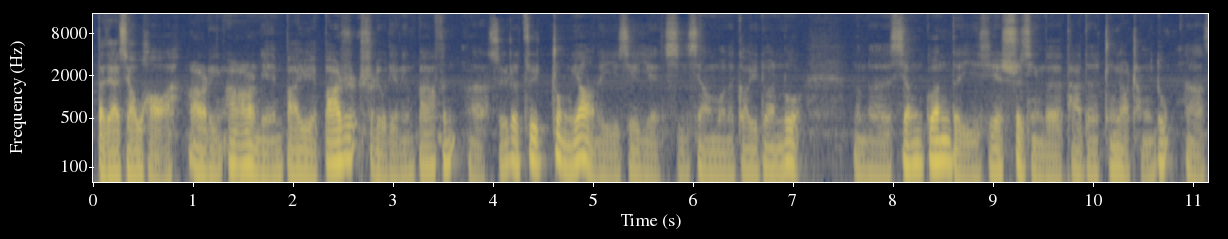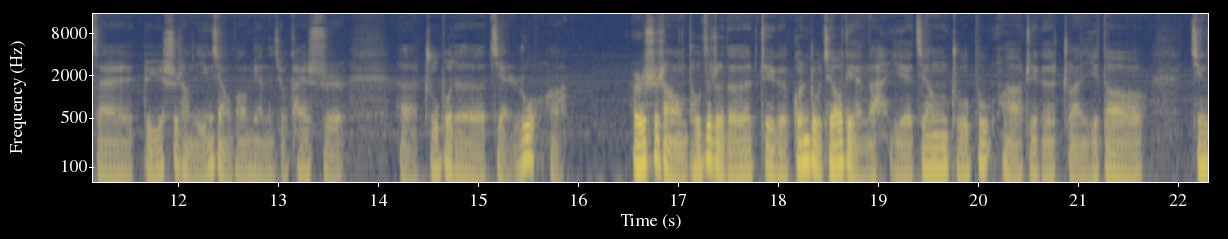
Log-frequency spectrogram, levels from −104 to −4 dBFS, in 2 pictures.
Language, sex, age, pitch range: Chinese, male, 50-69, 75-105 Hz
